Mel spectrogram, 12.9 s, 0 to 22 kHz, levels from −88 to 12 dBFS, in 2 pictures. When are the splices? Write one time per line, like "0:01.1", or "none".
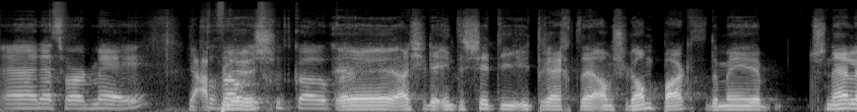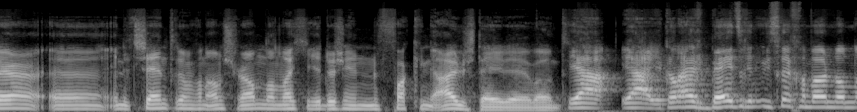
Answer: none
